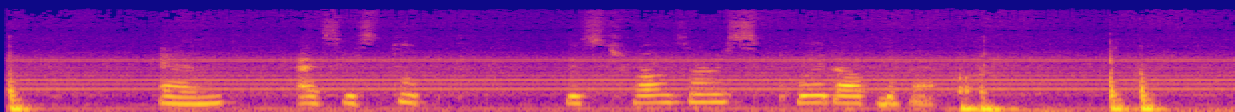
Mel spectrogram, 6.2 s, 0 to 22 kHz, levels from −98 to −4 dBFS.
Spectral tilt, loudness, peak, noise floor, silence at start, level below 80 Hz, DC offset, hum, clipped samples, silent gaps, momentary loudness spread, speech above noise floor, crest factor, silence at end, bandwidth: -7.5 dB/octave; -20 LUFS; -2 dBFS; -37 dBFS; 0.05 s; -28 dBFS; under 0.1%; none; under 0.1%; none; 19 LU; 18 dB; 18 dB; 0 s; 15 kHz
